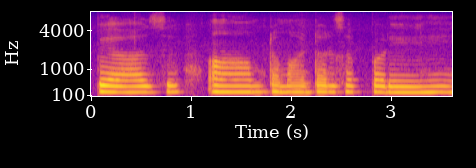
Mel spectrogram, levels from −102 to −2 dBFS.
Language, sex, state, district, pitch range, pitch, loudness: Hindi, female, Madhya Pradesh, Bhopal, 205-215 Hz, 210 Hz, -18 LUFS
